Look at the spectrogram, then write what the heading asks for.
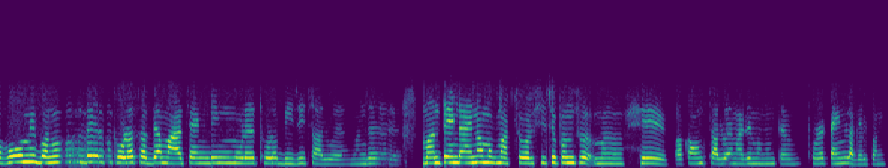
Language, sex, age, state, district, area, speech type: Marathi, female, 18-30, Maharashtra, Akola, rural, conversation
